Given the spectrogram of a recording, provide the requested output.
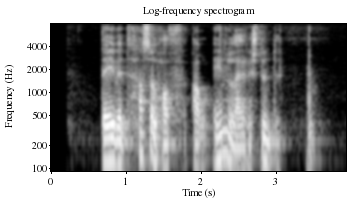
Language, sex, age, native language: Icelandic, other, 40-49, Icelandic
